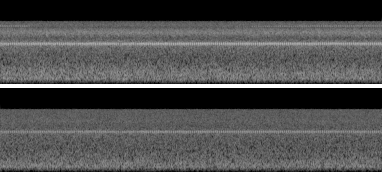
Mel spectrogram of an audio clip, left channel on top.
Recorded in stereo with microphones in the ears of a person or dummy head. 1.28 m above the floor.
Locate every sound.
0.0 s an insect: 30° left (ahead or behind)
